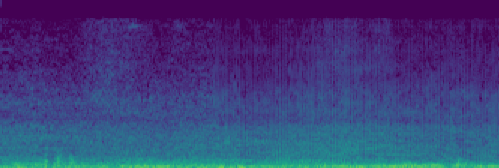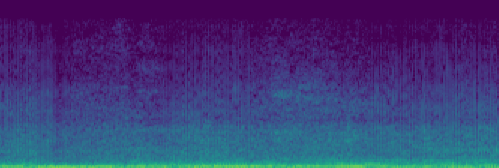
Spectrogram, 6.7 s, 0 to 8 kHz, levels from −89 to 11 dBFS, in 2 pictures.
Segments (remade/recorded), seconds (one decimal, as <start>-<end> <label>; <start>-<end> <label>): 0.0-1.4 recorded; 1.4-3.8 remade; 3.8-4.4 recorded; 4.4-5.0 remade; 5.0-5.8 recorded; 5.8-6.7 remade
